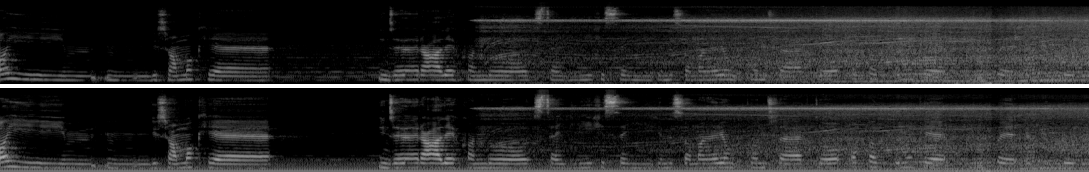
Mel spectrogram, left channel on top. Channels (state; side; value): noise; right; hum, 10 dB below the sound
